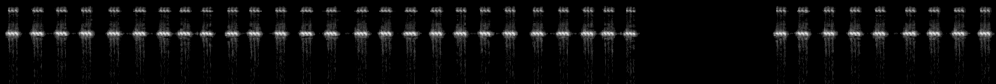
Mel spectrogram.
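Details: Continuous cricket chirps, rapid evenly spaced high pulses about four per second, stopping for roughly a second and a half near the end before resuming; otherwise silent background.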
